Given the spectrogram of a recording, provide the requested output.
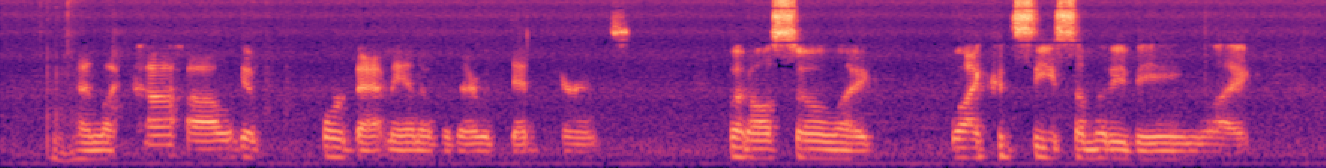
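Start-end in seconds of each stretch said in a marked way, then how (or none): none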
